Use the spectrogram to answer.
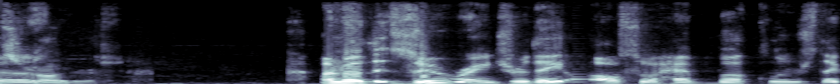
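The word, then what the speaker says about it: Zyuranger: yeah that's pretty much it's more like jew ranger yeah it's not really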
